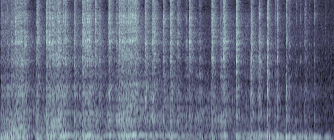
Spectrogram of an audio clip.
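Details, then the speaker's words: Small two-stroke engine started with choke and no muffler or exhaust fitted: loud open uneven crackle, smoky, firing irregularly and staggering, not holding idle; sounds better than before. "Oh, it's not going to run. It's smoky, but it sounds a lot better."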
